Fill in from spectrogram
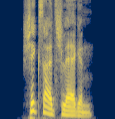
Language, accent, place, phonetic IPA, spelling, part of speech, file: German, Germany, Berlin, [ˈʃɪkzaːlsˌʃlɛːɡn̩], Schicksalsschlägen, noun, De-Schicksalsschlägen.ogg
- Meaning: dative plural of Schicksalsschlag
